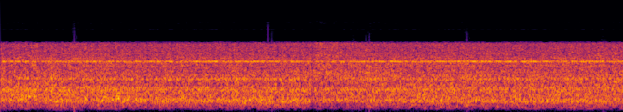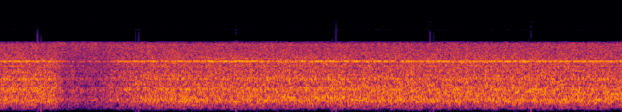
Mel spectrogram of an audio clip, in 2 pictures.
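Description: Steady machine noise of a filling line for large plastic drums: an even hiss with a steady high whine through it and a faint tick about once a second. The level drops briefly a little past the middle.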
